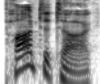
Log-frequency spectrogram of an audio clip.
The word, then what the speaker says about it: Pontotoc: Box 7, Pontotoc. It's spelled P-O-N-T-O-T-O-C, Mississippi, zip code 38863.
